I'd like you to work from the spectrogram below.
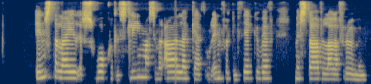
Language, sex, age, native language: Icelandic, female, 40-49, Icelandic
